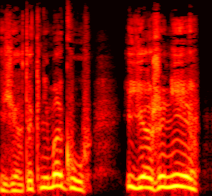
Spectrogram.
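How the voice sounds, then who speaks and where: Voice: mid-range voice, expressive, measured pace, dark tone, dry recording. Reader as a cornered ladies' man, rattled and stammering, close and dry. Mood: flustered. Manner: flustered, pleading. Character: panicky boastful young man.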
